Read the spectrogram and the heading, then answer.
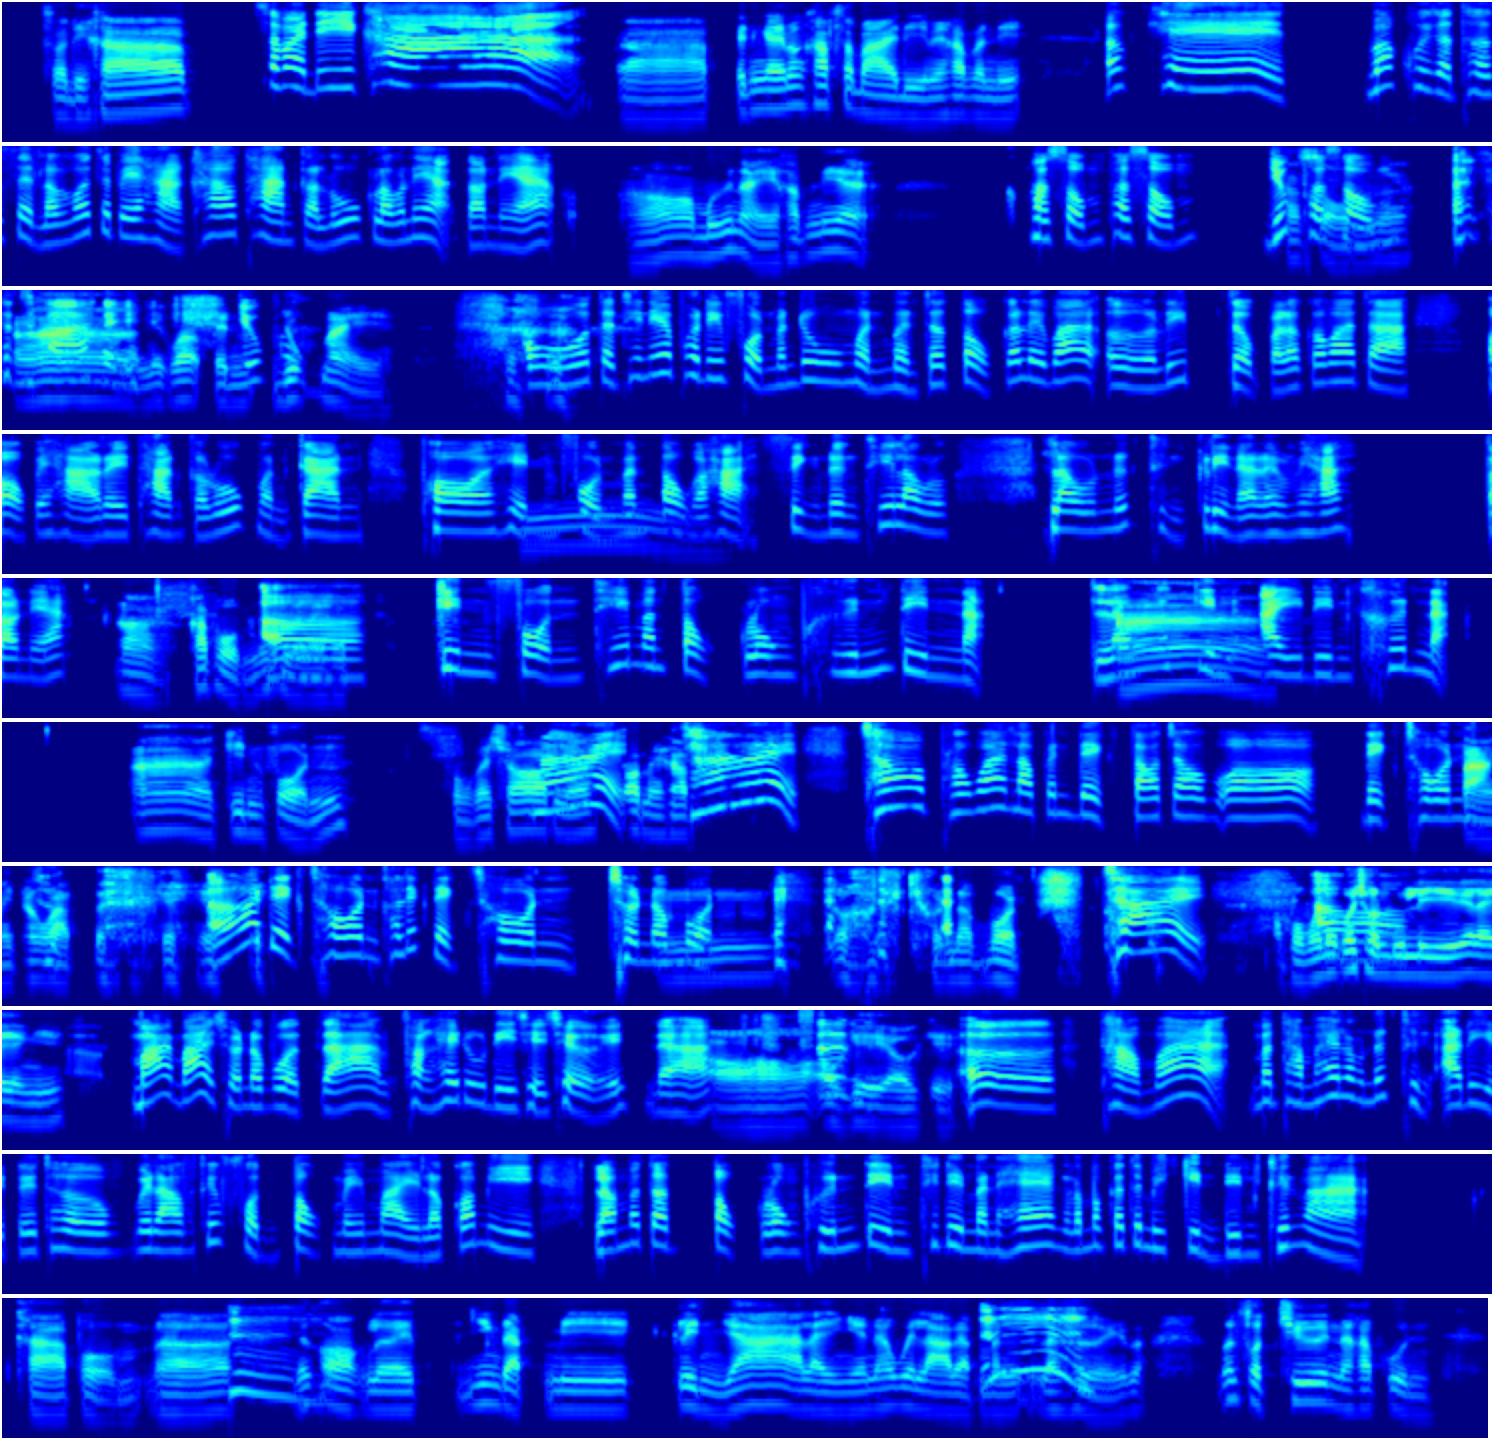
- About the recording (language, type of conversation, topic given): Thai, unstructured, มีกลิ่นหรือเสียงอะไรที่ทำให้คุณนึกถึงอดีตบ้าง?
- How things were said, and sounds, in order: joyful: "สวัสดีค่ะ"; laughing while speaking: "ใช่"; chuckle; chuckle; other background noise; giggle; chuckle; laughing while speaking: "อ๋อ เด็ก"; chuckle; snort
